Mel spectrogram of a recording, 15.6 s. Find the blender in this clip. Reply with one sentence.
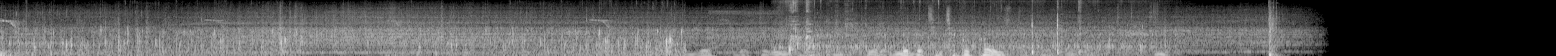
The blender can be heard from 0.0 to 13.2 s.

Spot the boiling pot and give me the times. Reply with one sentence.
The boiling pot can be heard from 0.0 to 11.8 s.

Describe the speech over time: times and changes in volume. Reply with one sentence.
You can hear the talking from 6.8 to 11.7 s, getting louder then quieter.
